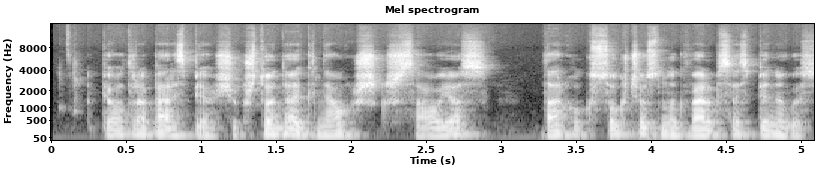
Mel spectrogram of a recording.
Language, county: Lithuanian, Kaunas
